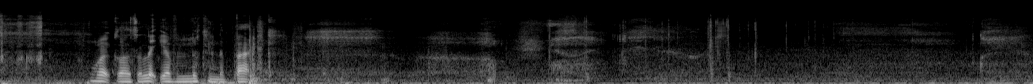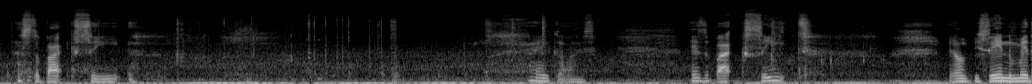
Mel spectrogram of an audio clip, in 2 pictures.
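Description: A young man talks close by, calmly.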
